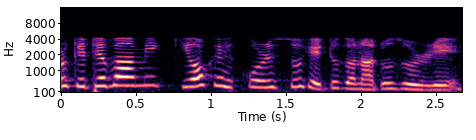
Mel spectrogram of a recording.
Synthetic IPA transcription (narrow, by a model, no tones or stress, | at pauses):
ɹuketijɔbaːmikiɔxexkoɹisʊ̃xejtʊzɔnatʊzoɹːi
